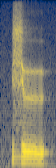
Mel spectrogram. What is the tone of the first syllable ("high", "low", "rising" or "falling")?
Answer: low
